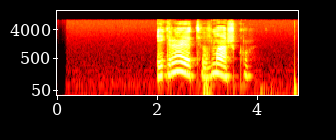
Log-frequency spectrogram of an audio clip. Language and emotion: Russian, sad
